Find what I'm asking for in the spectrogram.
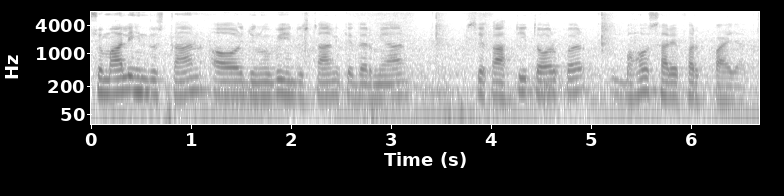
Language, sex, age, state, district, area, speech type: Urdu, male, 30-45, Uttar Pradesh, Azamgarh, rural, spontaneous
